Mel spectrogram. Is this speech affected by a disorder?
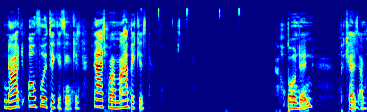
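Yes: Down syndrome.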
